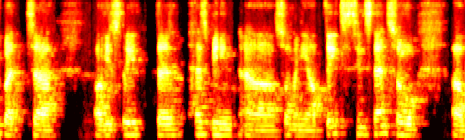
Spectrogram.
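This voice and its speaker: A man's voice: mid-range voice, fairly bright tone. A man hosting a live webinar as program manager, friendly and hesitant, with many fillers. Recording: roomy distant webinar audio.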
